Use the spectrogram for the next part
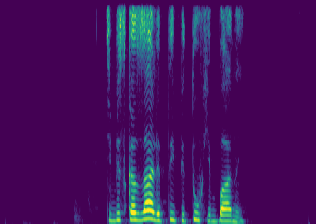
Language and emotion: Russian, angry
